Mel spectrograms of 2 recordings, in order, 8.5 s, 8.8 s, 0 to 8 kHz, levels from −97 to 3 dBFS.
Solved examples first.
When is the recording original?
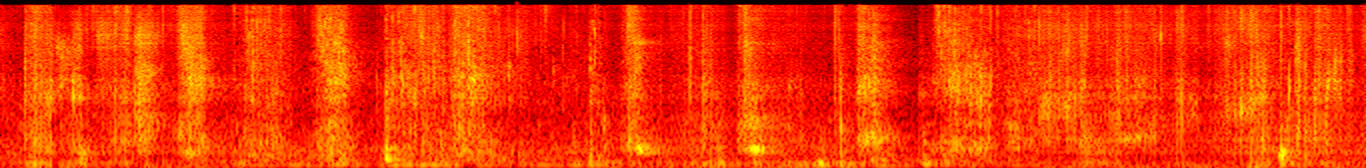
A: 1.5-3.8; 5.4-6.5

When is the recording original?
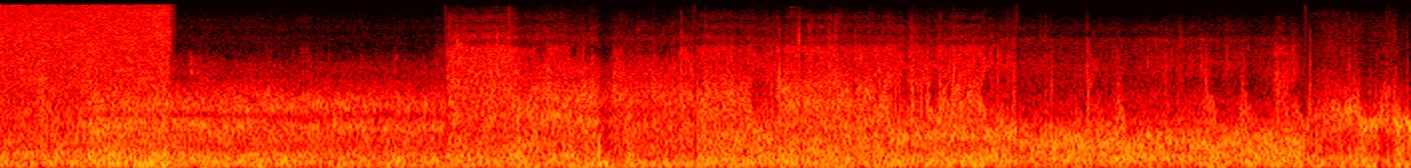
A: 0.0-8.8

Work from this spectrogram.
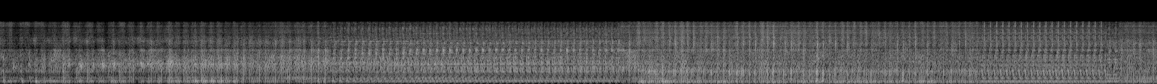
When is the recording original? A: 3.3-6.2; 9.8-11.2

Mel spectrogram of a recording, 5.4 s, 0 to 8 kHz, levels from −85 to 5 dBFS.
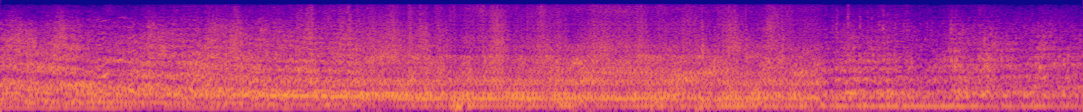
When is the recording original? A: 0.0-1.8; 4.1-5.4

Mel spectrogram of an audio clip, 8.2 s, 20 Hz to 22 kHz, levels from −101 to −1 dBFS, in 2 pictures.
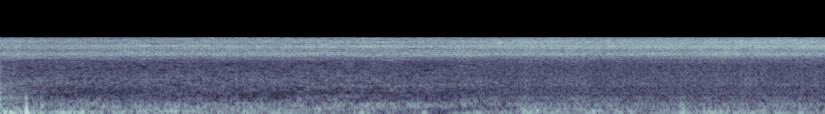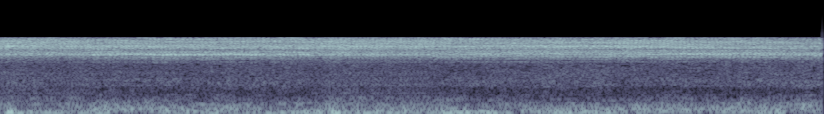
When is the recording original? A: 0.0-2.4; 4.6-5.7; 6.3-8.2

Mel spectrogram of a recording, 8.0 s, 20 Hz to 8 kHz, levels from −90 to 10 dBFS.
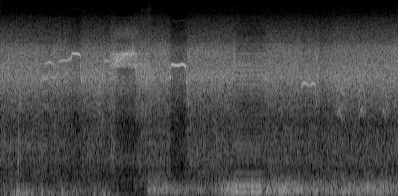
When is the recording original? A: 0.0-2.2; 3.0-4.7; 5.3-8.0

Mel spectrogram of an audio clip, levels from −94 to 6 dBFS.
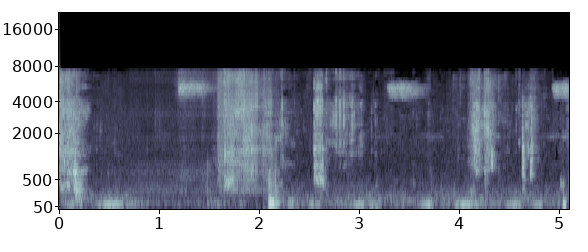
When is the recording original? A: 0.0-0.7; 2.2-5.1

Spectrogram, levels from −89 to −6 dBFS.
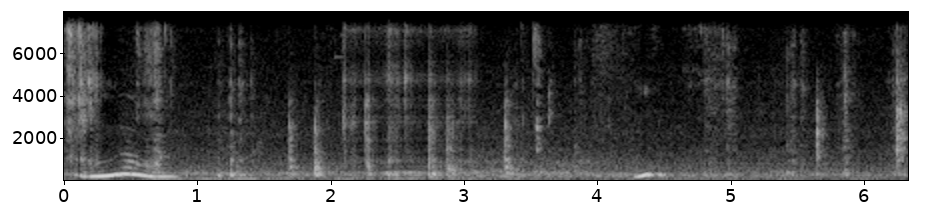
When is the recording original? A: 0.0-2.1; 3.1-6.3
